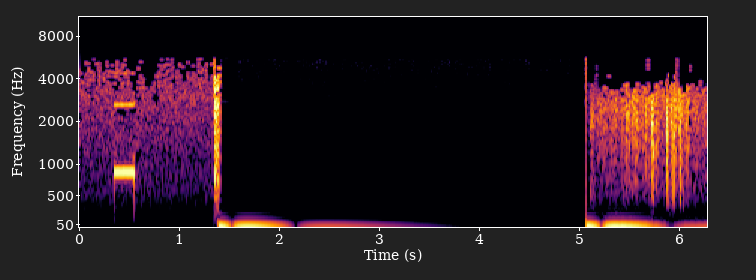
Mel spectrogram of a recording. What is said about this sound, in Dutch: Wie was dat? Dat was volgens mij die heb ik eerder gehoord dit signaaltje. Je ziet eerst een piep en dan kwam hij in de band. Wie was dat?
